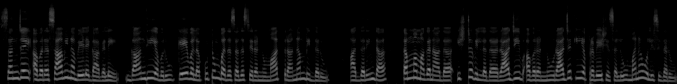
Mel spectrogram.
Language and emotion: Kannada, neutral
